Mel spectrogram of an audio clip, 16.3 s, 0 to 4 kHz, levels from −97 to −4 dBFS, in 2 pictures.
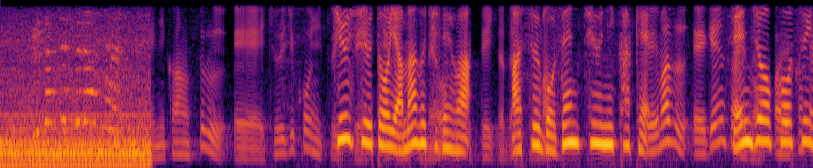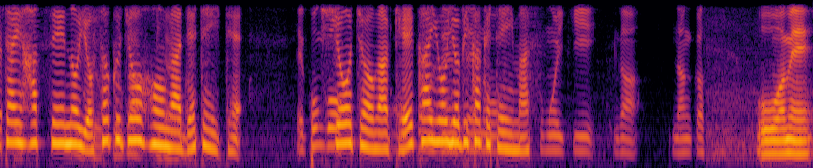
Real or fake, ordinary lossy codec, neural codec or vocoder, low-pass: real; none; none; 3.6 kHz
